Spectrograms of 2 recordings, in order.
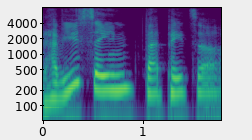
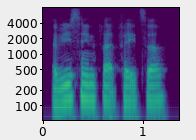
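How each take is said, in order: First: Excited question to viewers. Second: Said in the usual way. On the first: Real, not acted. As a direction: question pitched much higher, rising on you. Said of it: "I wonder if it made it across the ditch". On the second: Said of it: "Uh, Voltaire, I wonder".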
